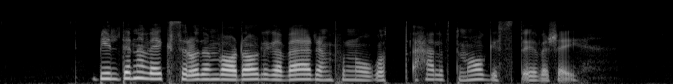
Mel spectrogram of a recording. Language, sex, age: Swedish, female, 30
